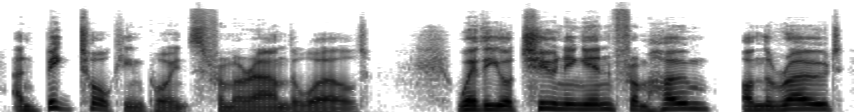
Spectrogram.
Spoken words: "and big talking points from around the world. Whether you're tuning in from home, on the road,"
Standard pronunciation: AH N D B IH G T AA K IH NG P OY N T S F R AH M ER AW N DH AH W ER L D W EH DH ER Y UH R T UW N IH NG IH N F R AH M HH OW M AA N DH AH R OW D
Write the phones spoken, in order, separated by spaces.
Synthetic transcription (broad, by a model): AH N B IH G T AA K IH NG P OY N T S F R AH M ER AW N DH AH W ER L D W EH DH ER Y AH R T UW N IH NG IH N F R AH M HH OW M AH N DH AH R OW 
